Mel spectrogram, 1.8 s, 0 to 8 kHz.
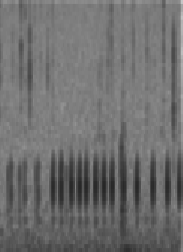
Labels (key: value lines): label: biophony, knock croak
recorder: SoundTrap 300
